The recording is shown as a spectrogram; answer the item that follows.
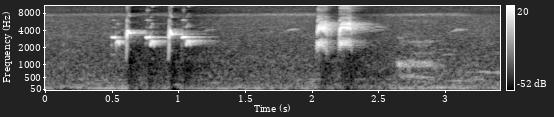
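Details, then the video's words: Sooty-headed bulbul lure song for training: a few quick chirped notes, then a pair of sharper buzzy chirps and a softer lower note at the end. "pancingan suara burung kutilang gacor"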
